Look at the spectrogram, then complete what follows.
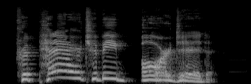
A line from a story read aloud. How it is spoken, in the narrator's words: he bellowed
